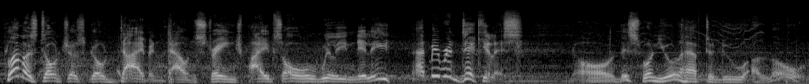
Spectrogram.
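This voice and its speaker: A man's voice: medium pitch, very animated, measured pace, gravelly, over music. An actor voicing a chatty, kindly old male plumber with a folksy drawl in a game cutscene. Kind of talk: video game cutscene acting.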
